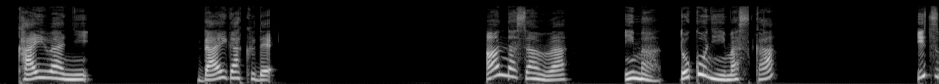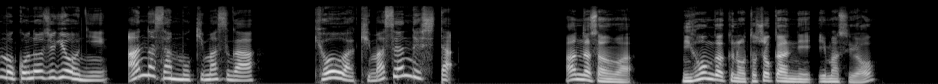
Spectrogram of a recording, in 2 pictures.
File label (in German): dialog; konnichiwa band 2 cd 1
